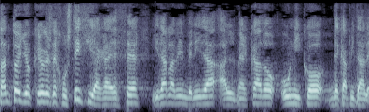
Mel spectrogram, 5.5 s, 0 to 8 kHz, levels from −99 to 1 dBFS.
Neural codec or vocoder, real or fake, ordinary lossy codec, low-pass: none; real; AAC, 32 kbps; 7.2 kHz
